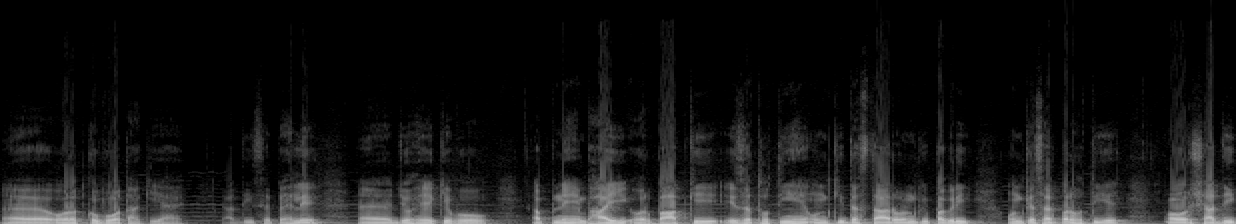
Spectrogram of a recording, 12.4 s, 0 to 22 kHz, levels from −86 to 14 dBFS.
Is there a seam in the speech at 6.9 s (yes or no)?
no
